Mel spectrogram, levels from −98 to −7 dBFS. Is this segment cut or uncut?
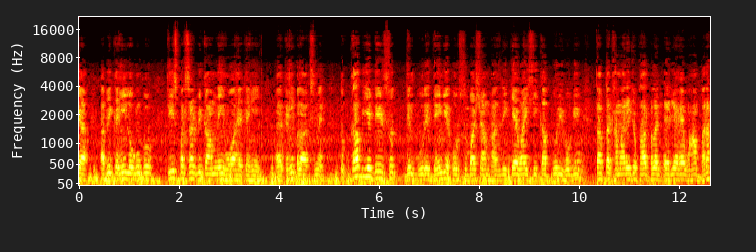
uncut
